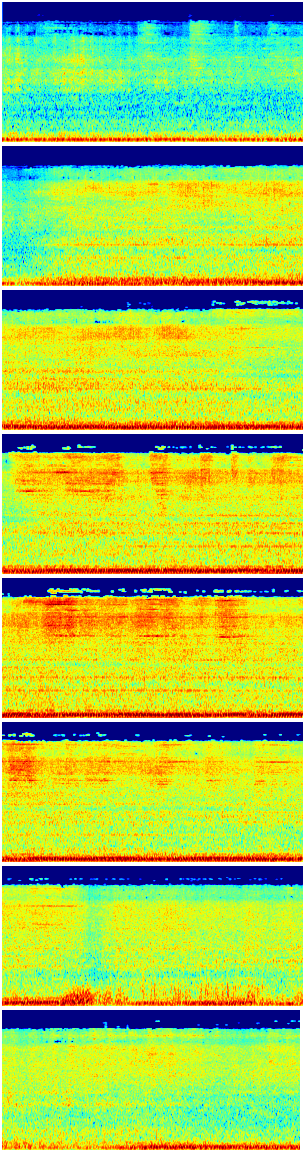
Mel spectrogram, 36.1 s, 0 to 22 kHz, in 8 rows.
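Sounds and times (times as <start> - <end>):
locomotive engines droning: 0.0 - 36.0
train wheels rolling on rails: 0.0 - 36.0
train wheels squealing: 0.1 - 4.3, 6.0 - 28.7.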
